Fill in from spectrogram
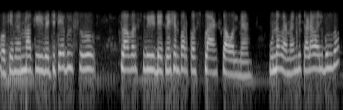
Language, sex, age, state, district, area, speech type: Telugu, female, 30-45, Andhra Pradesh, Kurnool, rural, conversation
